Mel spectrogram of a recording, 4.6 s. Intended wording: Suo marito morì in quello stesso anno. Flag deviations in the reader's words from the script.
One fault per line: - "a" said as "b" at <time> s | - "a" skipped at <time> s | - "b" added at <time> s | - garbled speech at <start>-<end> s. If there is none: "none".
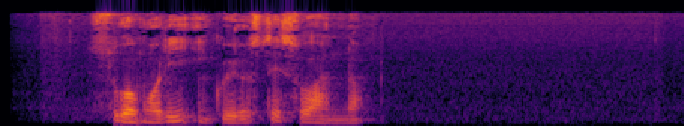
- "marito" skipped at 0.9 s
